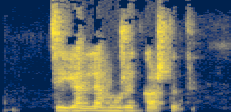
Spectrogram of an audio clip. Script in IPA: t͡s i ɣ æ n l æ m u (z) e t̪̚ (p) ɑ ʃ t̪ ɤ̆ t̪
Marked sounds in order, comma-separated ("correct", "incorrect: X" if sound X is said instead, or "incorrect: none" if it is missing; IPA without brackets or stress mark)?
incorrect: ʒ, incorrect: k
